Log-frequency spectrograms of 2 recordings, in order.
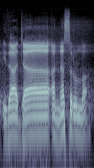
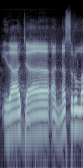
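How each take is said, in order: First: Slow reading with نصر on a plain s; wrong reading. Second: Slow with نصر said with a thin s; wrong reading. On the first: Teacher imitating a student's mistaken recitation. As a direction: read نصر with a thin سین. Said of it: "اور اسی کو آپ نے پڑھ دیا". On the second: Teacher repeating the wrong recitation to show meaning changes. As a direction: say نصر with س not ص. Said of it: "تو ... پڑھ دیا". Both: Shown as a demonstration.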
